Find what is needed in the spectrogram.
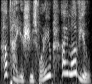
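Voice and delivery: put-on high, gushing girlfriend voice; mock pleading girl. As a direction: squeal it like a lovesick sweetheart. Mimicking the girl again.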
